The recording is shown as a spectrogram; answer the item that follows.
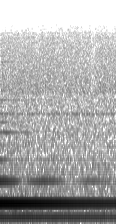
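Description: A guitar's high E string, fretted at the third fret (a G), rings on after being plucked and fades slowly.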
